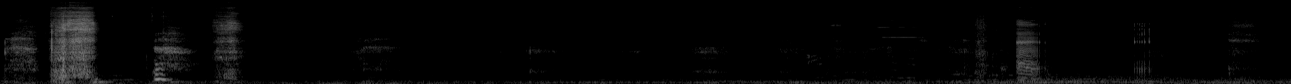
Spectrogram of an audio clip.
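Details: A sneezing challenge: a few sharp, explosive sneezes, each preceded by gasping in-breaths, then quieter sniffs and breathing in a small room.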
